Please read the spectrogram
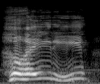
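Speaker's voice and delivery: high, loud, theatrical reveal; hammed-up announcement. Fake cop revealing his job to the lady, hammed-up. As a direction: proclaim it grandly, pausing after the first word.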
